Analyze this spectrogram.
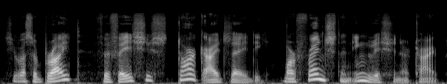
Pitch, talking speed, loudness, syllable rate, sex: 135 Hz, 200 wpm, -21 LUFS, 4.8 syllables/s, male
